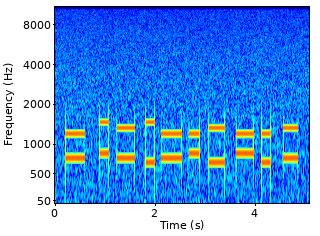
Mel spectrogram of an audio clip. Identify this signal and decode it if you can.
DTMF, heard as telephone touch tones, dialled by hand, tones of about 300 ms. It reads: 4953472715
